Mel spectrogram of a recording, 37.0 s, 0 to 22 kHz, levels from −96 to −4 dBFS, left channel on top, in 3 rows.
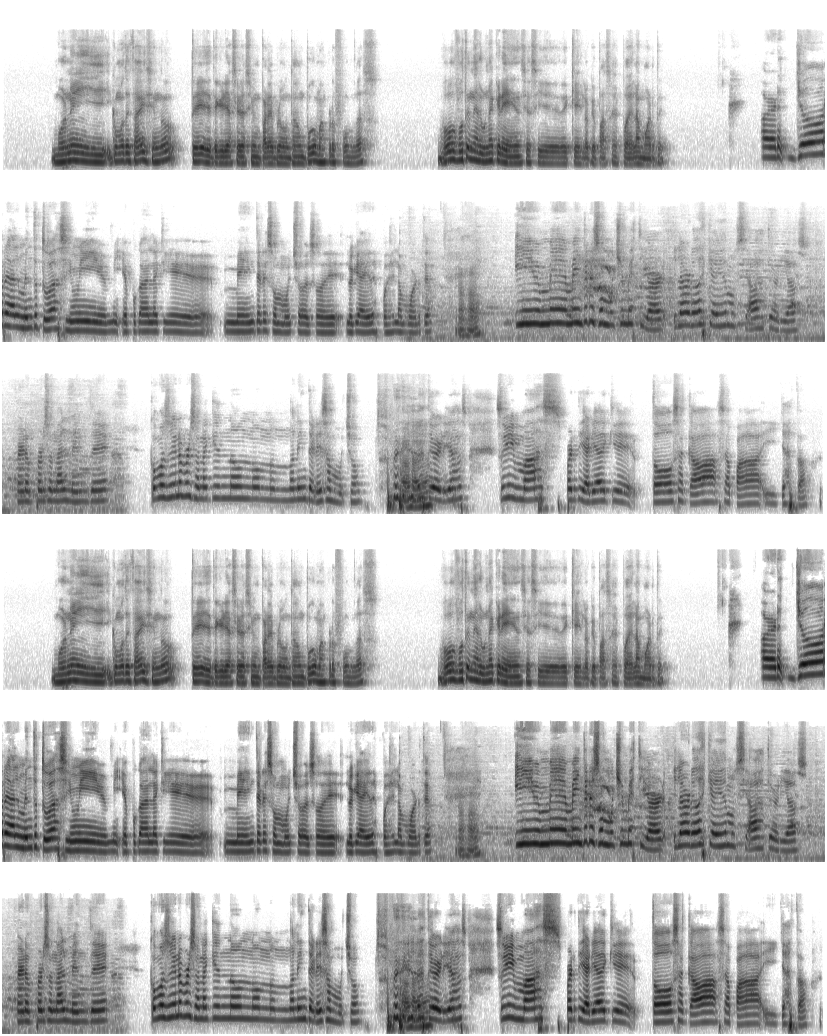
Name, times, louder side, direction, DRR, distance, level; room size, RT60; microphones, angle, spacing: voice 1, 0.7-5.6 6.5-9.9 19.2-19.6 30.7-31.1, right 1 dB, 15° right, 0.7 m, -25 dB
voice 2, 11.4-19.3 20.0-24.4 24.9-26.3 26.9-36.8, right 6 dB, 85° right, 0.6 m, -23 dB
sound 1, 18.3-26.5, right 3 dB, 55° right, 3.7 m, -38 dB
16.0 x 7.8 x 2.6 m
head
